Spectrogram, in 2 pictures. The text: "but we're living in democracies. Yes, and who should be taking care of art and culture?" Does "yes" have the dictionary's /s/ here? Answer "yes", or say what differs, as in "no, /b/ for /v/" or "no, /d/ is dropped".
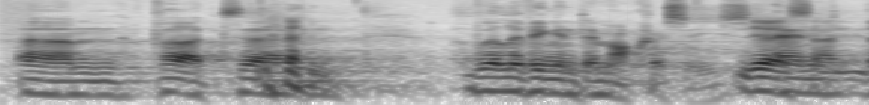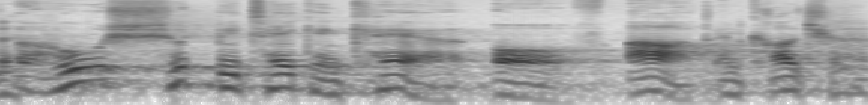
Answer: no, /s/ is dropped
